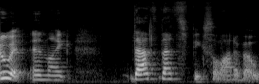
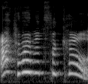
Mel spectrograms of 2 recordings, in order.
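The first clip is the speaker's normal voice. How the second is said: mock very high, loud, panicked voice; 6 dB louder than usual. Retelling a movie scene where he was panicking: imitating someone panicking. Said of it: "he was just, like, panicking".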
